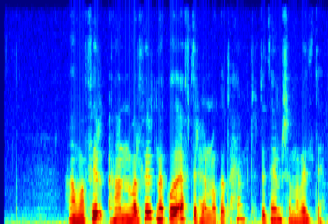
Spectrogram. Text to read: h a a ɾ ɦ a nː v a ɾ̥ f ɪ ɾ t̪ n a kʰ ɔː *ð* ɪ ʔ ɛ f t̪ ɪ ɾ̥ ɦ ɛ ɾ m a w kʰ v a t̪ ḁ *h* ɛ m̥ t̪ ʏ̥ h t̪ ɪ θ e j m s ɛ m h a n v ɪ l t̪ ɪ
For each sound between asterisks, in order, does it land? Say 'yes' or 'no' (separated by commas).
yes, yes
